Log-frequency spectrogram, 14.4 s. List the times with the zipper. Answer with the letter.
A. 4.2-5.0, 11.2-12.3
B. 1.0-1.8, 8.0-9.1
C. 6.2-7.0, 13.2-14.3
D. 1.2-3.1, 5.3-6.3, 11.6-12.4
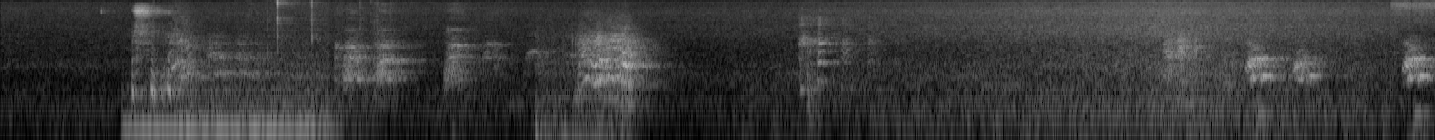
D.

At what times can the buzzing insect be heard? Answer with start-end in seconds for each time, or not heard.
not heard.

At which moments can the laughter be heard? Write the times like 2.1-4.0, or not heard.
1.0-1.8, 8.0-9.1.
